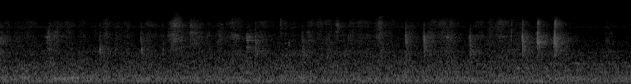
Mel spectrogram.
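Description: Chalk on a blackboard as words are written: a string of faint short taps and scratches, with a few sharper ticks near the end.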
